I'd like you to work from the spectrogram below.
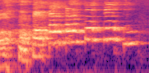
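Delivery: high-pitched fangirl cackle; delighted laughter. Acted. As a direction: burst into high, giddy laughter. Cousin laughs at video of idol.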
